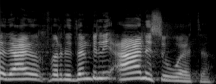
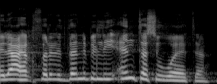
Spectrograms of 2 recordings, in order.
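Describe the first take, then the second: First: أنا hit high in a quick raised prayer; fast plea leaning on أنا; stress on أنا. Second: أنت hit high in a quick prayer; fast, raised prayer leaning on أنت; stress on أنت. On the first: Teacher acts out the right meaning. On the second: Teacher acts out the wrong meaning. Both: Shown as a demonstration. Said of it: "مرة تقول له".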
